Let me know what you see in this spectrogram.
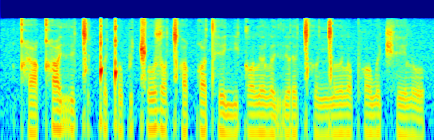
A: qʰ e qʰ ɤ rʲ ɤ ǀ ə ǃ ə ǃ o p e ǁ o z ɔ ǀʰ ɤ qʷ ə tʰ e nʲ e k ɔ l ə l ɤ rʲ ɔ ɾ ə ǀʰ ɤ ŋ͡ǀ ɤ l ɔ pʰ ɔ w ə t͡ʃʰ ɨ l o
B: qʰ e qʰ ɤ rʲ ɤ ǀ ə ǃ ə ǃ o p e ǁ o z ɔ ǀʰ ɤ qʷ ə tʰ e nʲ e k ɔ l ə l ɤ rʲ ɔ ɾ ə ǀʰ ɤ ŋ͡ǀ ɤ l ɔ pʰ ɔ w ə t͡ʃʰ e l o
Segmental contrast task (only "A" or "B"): B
